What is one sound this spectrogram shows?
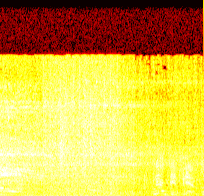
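An automatic rifle fires a burst of gunfire.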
